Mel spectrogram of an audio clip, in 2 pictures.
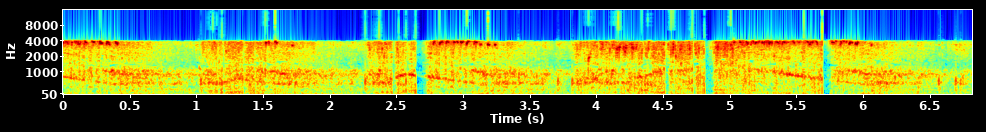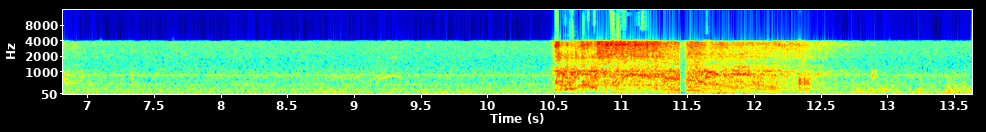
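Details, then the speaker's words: Porsche 944 after timing belt, water pump and balance shaft belt change: with the serpentine belt for AC compressor and alternator fitted, repeated steady cranking at about three turns a second never catches; without that belt it starts. "and every time i connect the belt the car cranks the engine corrects but it doesn't start if i take off the belt it's going to start"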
